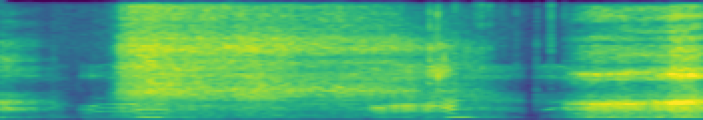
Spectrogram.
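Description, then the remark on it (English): Two long, deep sniffing breaths drawn in through the nose, loud and airy with a faint wheezy, voiced edge, separated by a brief pause before a third breath starts. “Nice deep huffs.”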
